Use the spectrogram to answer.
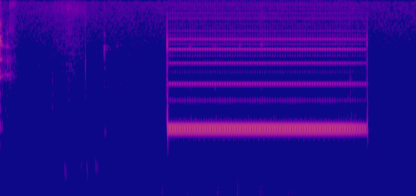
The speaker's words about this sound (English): Oh, ring a ding a ding a ding. I just dialed high on accident.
